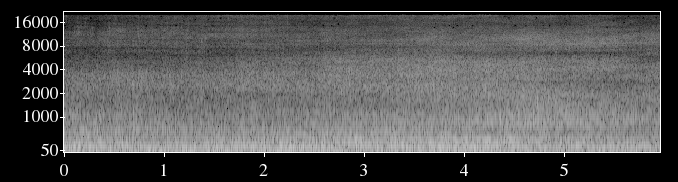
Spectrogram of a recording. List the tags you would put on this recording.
Sound effects > Vehicles
engine
vehicle
bus

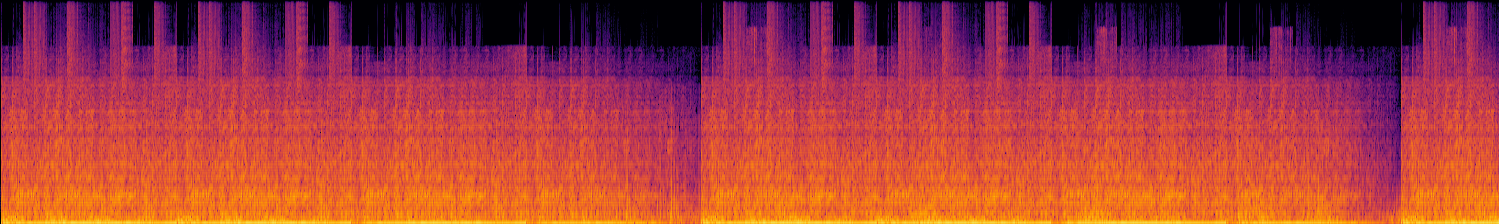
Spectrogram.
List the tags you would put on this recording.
Music > Multiple instruments
Underground
Ambient
Industrial
Soundtrack
Sci-fi

